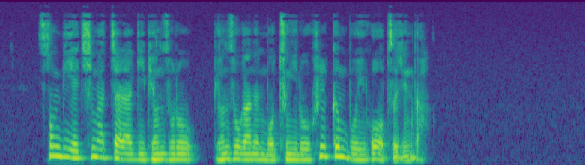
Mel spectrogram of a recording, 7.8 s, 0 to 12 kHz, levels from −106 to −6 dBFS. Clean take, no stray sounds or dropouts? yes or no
yes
